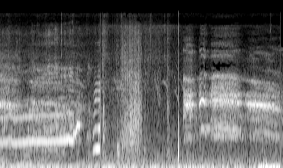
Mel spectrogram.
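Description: Roosters crowing: a long crow ends with an upward flick about a second in, and a second, higher-pitched crow starts a little before the three-second mark and is held to the end.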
